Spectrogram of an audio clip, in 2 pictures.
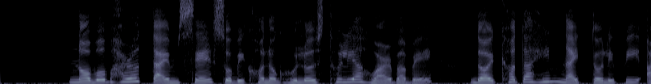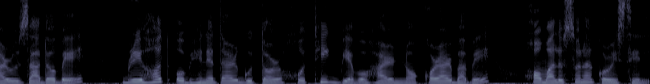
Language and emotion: Assamese, neutral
